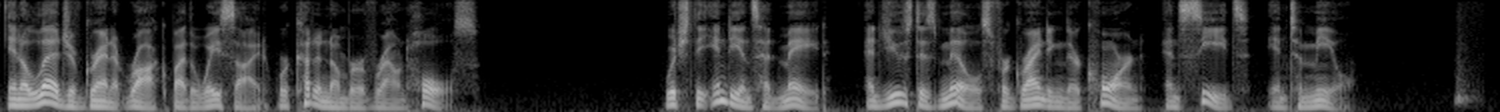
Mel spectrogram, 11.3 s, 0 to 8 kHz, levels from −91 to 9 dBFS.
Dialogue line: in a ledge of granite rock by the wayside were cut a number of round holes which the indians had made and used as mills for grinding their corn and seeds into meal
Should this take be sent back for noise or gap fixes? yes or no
yes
